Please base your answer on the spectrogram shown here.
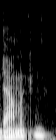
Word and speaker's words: Ndamukong: There's no G.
